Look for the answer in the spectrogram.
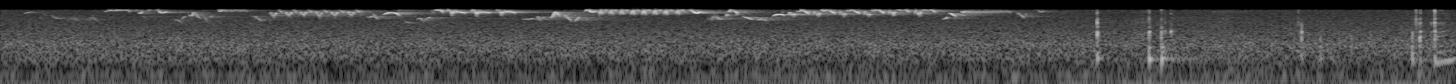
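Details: A Pacific Wren at Lewis Creek, Sierra National Forest, California, sings a long, very high, tumbling cascade of rapid trills and twitters for several seconds, with a few sharp clicks near the end.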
